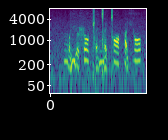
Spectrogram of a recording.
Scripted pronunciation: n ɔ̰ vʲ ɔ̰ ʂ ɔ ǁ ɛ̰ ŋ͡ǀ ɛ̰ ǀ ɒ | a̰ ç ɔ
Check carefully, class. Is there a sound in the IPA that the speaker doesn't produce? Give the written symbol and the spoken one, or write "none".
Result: n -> ŋ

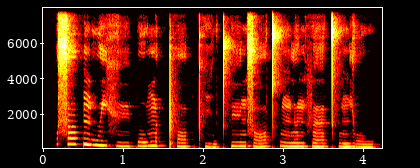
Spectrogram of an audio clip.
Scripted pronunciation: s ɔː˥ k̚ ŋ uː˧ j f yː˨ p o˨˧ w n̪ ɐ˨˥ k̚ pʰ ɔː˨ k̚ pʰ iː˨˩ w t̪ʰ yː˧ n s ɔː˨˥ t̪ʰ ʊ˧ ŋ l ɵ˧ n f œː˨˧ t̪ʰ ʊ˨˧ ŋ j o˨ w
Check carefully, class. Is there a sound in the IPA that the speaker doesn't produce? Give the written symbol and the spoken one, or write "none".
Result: none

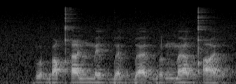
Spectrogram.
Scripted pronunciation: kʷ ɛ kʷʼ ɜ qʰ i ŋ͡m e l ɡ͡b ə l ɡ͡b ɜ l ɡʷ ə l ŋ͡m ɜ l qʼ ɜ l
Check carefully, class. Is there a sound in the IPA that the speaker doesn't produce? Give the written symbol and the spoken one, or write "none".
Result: kʷʼ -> ɡʷ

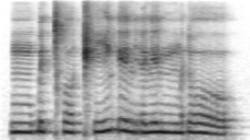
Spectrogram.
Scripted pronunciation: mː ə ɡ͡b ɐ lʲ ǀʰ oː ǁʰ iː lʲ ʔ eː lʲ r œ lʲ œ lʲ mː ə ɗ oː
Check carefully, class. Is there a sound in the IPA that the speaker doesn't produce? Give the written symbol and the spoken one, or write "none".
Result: none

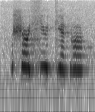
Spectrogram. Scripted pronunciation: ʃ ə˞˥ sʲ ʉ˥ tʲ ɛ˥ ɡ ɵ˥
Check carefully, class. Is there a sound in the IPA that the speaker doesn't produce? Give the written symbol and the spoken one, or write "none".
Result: none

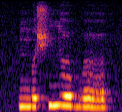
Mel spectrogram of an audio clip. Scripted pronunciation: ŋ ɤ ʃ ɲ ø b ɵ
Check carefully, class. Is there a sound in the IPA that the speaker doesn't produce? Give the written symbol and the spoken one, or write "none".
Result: ø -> ɵ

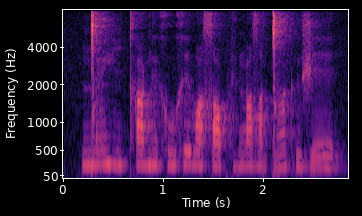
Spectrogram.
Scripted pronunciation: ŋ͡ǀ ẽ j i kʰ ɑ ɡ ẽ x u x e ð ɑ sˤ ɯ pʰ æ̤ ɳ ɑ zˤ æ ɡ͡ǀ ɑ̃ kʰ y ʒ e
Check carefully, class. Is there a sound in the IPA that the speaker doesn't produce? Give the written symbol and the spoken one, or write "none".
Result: ɳ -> ŋ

